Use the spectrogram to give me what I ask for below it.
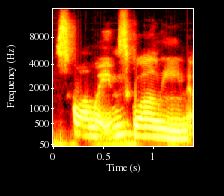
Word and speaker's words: squalene: Squalene. Yeah, totally butchered that. Yeah. How do you say it again? Squalene. Okay, squalene.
